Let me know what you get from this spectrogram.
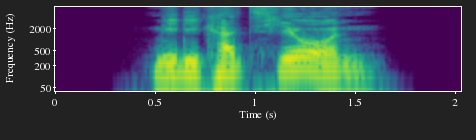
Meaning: medication (all the medicines regularly taken by a patient)
- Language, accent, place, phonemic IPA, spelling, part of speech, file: German, Germany, Berlin, /medikaˈtsi̯oːn/, Medikation, noun, De-Medikation.ogg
